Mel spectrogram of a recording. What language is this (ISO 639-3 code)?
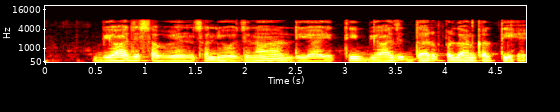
hin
